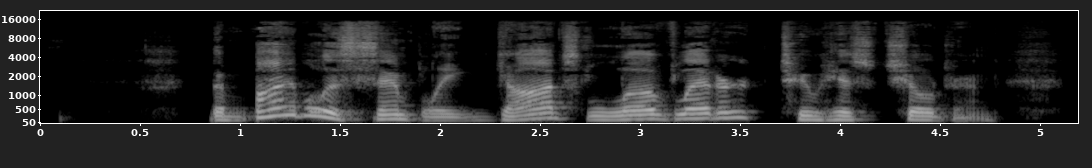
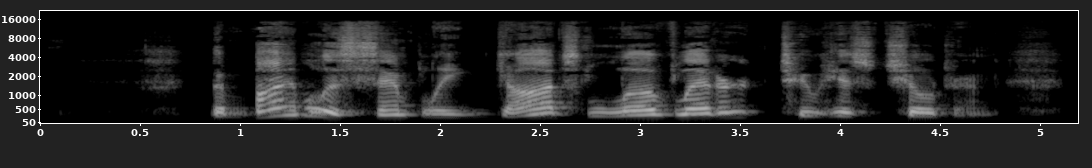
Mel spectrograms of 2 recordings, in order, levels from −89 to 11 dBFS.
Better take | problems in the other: first | thin; very; fading below 300 Hz

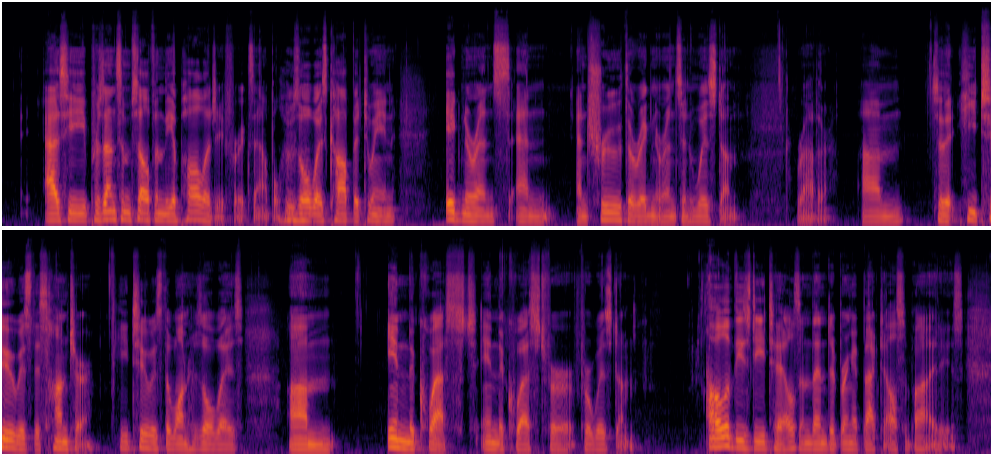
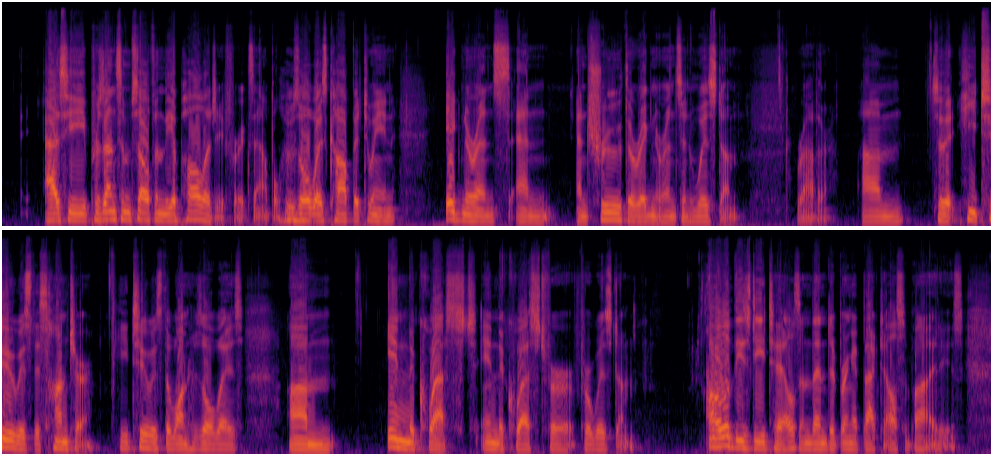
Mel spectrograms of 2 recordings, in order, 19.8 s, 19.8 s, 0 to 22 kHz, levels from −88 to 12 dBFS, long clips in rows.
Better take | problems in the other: first | distortion; slight; 4% of the sound clipped

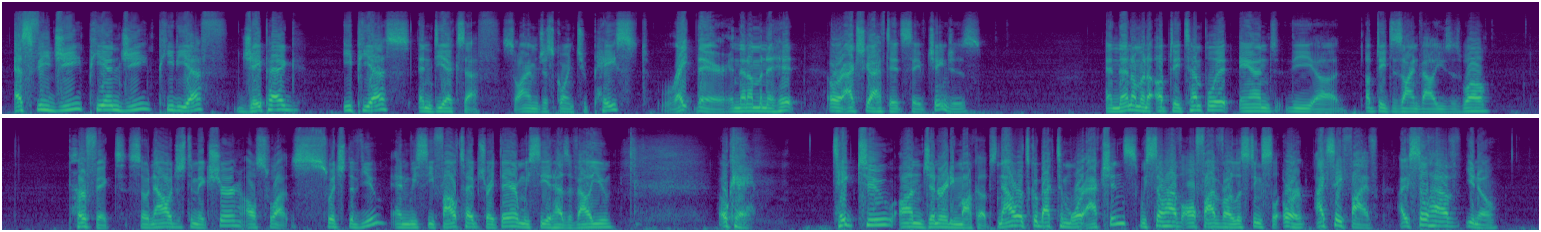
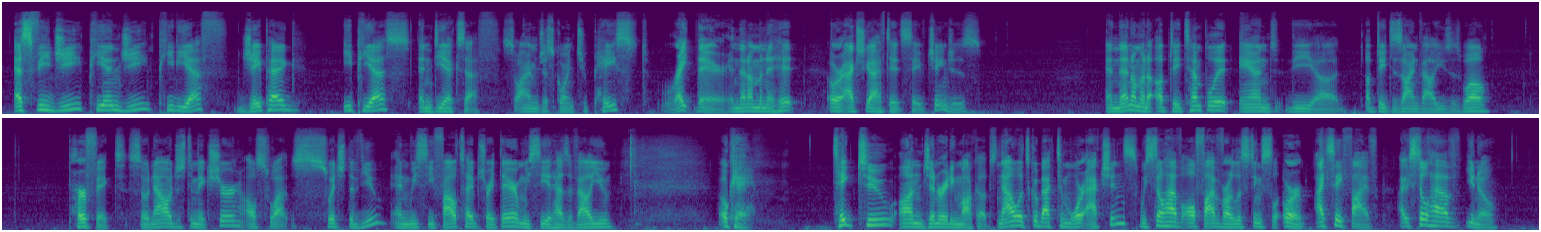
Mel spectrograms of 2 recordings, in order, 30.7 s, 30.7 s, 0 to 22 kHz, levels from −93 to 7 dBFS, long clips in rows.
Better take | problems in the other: second | distortion; heavy; 7 dB below the speech

